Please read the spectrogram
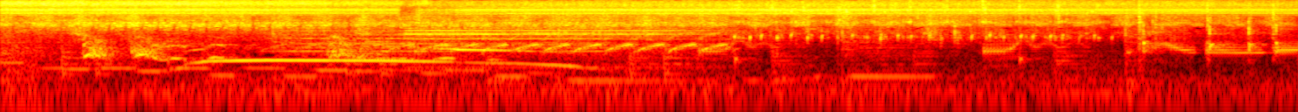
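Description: Cartoon background music with short held notes and a long tone that slowly falls in pitch from about one to three seconds in.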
